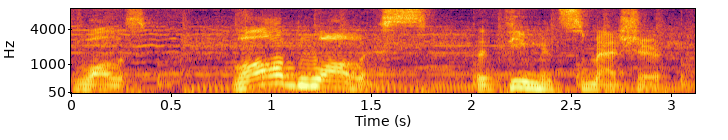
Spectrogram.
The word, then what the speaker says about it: Wallace: Oh, they're pronouncing it not Wales, Wallace.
